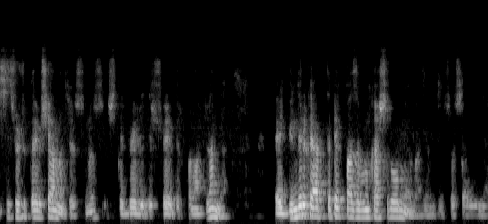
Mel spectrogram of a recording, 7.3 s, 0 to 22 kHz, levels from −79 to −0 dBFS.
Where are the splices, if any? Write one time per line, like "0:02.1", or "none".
none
